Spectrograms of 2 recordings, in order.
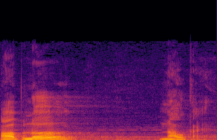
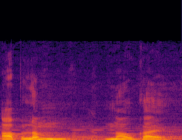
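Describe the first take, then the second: First: The first word ends in l, no m sound. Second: The first word ends with an added m sound. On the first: The speaker calls it right. "નહીં નહીં એવું નહીં બોલો" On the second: The speaker calls it wrong. "લની માથે મીંડું એટલે લમ"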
